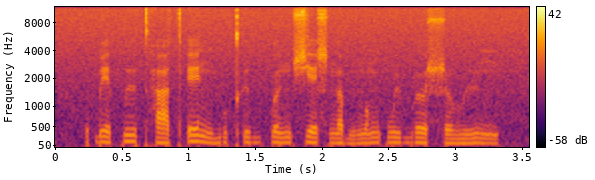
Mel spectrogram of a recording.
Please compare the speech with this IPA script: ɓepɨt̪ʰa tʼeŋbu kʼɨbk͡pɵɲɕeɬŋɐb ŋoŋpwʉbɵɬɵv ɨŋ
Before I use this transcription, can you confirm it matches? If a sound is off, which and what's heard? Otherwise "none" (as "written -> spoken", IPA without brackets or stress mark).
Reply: none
